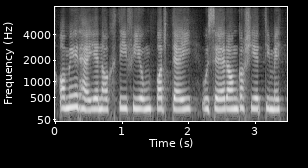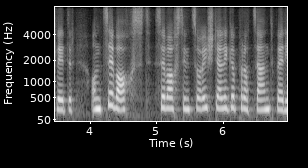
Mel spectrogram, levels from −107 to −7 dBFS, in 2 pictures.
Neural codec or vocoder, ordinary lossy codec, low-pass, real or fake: codec, 16 kHz, 0.3 kbps, FocalCodec; none; none; fake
